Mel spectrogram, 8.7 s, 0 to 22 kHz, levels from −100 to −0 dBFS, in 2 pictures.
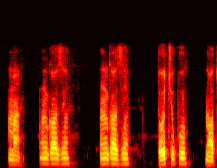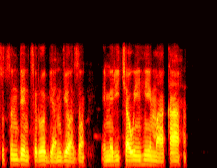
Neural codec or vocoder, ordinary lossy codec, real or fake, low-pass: none; Opus, 16 kbps; real; 7.2 kHz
